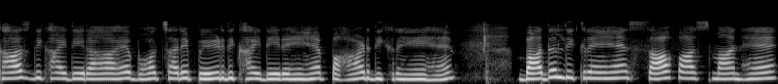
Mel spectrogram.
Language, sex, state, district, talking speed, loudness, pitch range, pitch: Hindi, female, Himachal Pradesh, Shimla, 175 wpm, -16 LUFS, 250-280 Hz, 265 Hz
